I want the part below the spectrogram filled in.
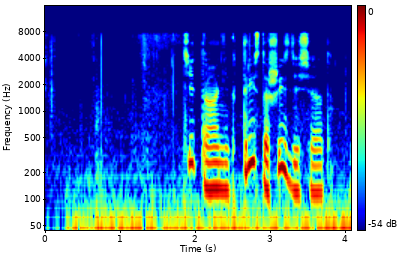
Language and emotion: Russian, sad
